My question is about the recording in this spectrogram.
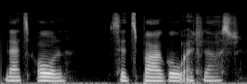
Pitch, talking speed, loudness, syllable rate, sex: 175 Hz, 145 wpm, -16 LUFS, 3.6 syllables/s, female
